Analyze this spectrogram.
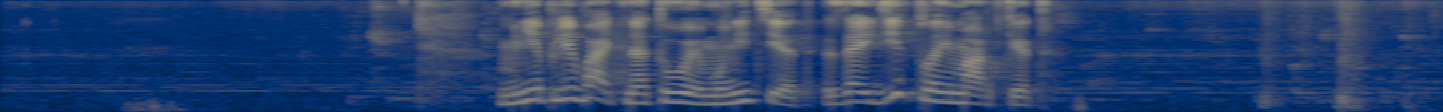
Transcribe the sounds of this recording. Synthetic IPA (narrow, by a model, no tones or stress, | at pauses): mnʲe̞plʲɪvatʲnɐt̪vo̞jɪmʊnʲɪtʲe̞t̪zɐjdʲifplˠejmarkʲet̪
